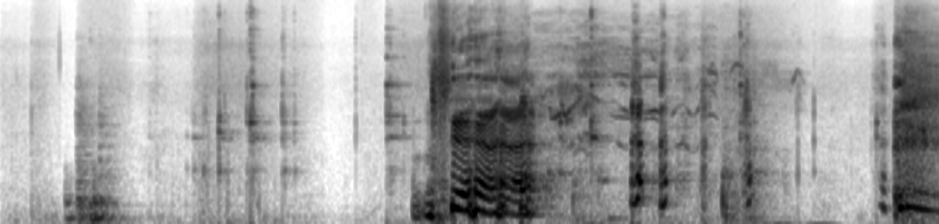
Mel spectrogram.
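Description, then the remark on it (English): Drink from a bottle is poured into glasses, with a gurgling rush mid-clip and several sharp, scattered clinks of glass and tableware before and after. “So he just pretends to pour in his glass, so I pour the fuckload in mine.”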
